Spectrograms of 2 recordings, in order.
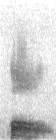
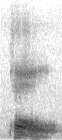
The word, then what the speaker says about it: Paul: Paul. Paul. 자, 여기 있는 all 우리는 뭐 아도 아니고 오도 아니고 뭐 그 사이에 있는 이상한 소리야. 그래서 뭐 미국 사람들은 Paul, Paul 이런 거고 영국 사람들은 Paul, Paul 이겠죠.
